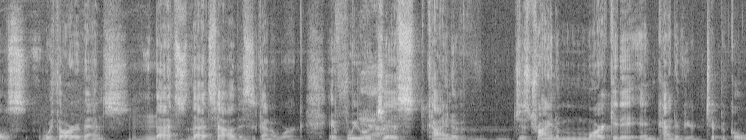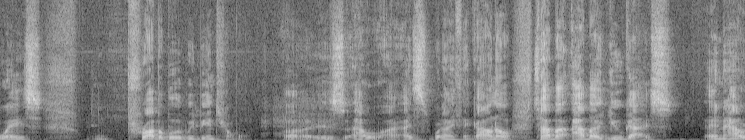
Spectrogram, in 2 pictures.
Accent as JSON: {"language": "English", "country": "United States", "accent": "American", "moved": "yes", "lives_now": "United Kingdom", "said": "my American accent"}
